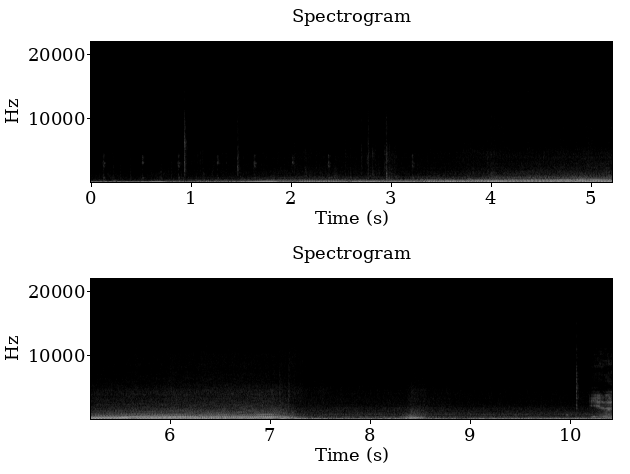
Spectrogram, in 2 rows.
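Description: A Holden Caprice V8 with a twin 3-inch exhaust revs up through a long rising pull, loud and close, then drops back to a burbling idle. A voice is audible faintly over it.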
